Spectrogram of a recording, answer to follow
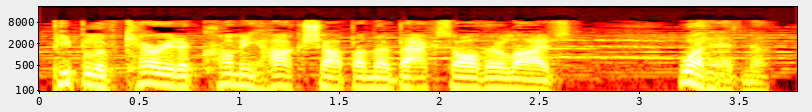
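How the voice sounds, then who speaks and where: An actor playing a poor, desperate middle-aged shopkeeper in a radio drama, with intense, emphatic delivery. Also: male voice, mid-range voice, animated, a little fast, faint music behind, natural voice. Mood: frustrated.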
